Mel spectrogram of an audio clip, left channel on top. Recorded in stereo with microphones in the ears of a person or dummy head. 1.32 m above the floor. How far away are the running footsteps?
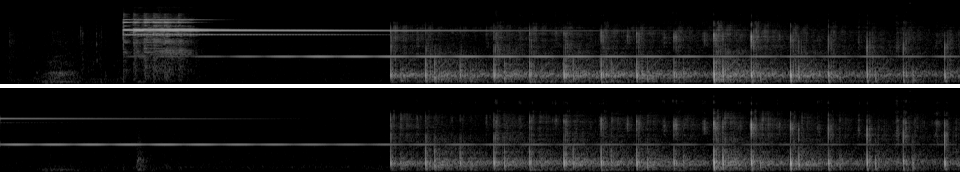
About 5 m.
